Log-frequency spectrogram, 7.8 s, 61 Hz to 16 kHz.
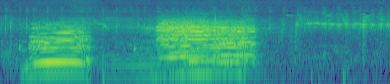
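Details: Two moos from a Friesian heifer calf, 11 months old, at a dairy farm in Bhangura, Pabna, Bangladesh. The first is loud and over a second long, and the second is longer and brighter. A quiet pause separates them, followed by faint background noise.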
